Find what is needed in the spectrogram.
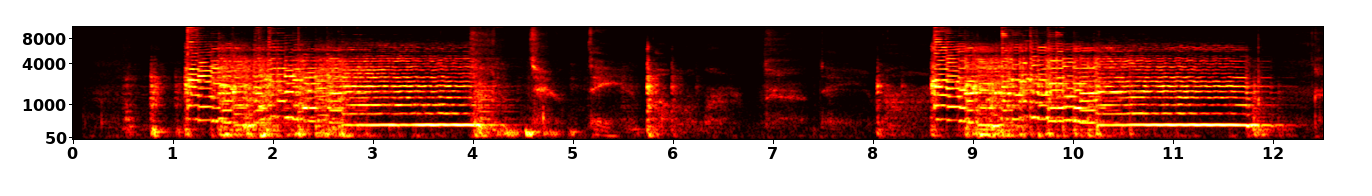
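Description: Electric guitar playing a bluesy lick twice. Each pass is a quick descending run down the blues scale that ends on one long held note. The first comes about a second in and the second near the end, with a quiet pause between.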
